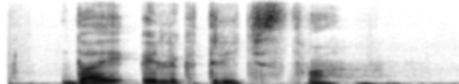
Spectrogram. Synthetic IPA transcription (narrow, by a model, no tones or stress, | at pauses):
d̪ajɪlʲɪkt̪ɾʲit͡ɕɪ̥st̪və̰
